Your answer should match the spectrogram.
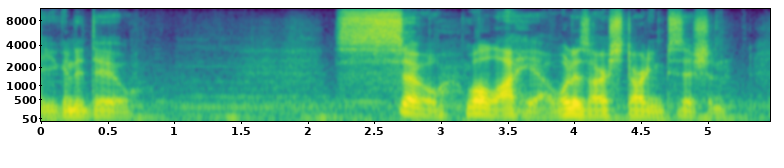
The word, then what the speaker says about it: Wallachia: better than playing as the good old principality of Walachia, as apparently it is pronounced.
